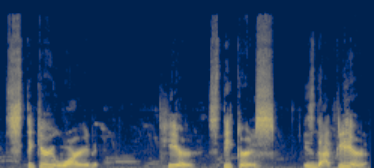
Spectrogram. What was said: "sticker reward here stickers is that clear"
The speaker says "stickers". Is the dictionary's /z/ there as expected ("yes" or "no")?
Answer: no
